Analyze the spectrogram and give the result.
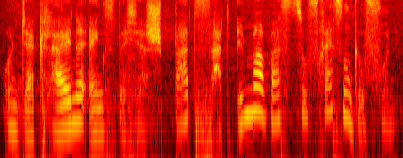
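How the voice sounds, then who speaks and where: A woman tells a children's story, turning often to her young listeners with questions. Her voice is high with a gravelly, creaky texture, friendly and unhurried in the way of a storyteller. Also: animated, fairly bright tone.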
